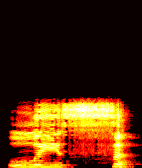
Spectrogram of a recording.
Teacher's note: останній звук у слові лис звук с твердий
